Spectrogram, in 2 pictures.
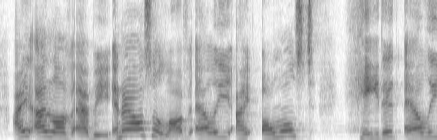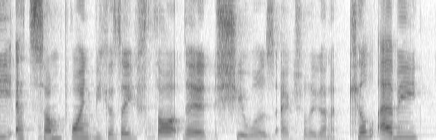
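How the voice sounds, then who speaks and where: Her tone animated, a woman with a non-native accent speaks at a high pitch with very wide pitch swings. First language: not English. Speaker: artist and YouTuber. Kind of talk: casual voiceover commentary.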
